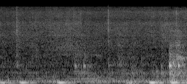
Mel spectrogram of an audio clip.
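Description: Mixed vegetables sauté in a hot pan, a close, loud sizzle broken by several scraping clacks as they are stirred, with no voices.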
